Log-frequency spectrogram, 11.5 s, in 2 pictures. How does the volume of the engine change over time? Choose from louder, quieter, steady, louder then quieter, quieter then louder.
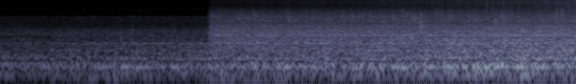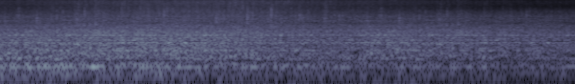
louder then quieter.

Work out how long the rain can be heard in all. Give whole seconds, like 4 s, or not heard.
9 s.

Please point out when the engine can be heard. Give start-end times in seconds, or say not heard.
0.0-11.4.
